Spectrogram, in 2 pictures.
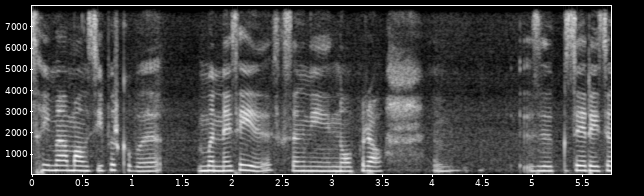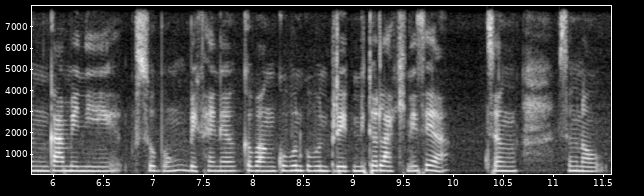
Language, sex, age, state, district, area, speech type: Bodo, female, 18-30, Assam, Kokrajhar, rural, spontaneous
